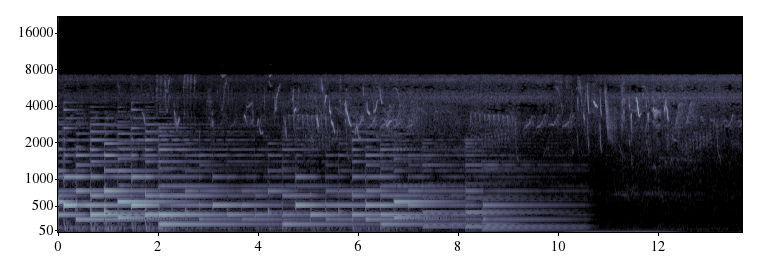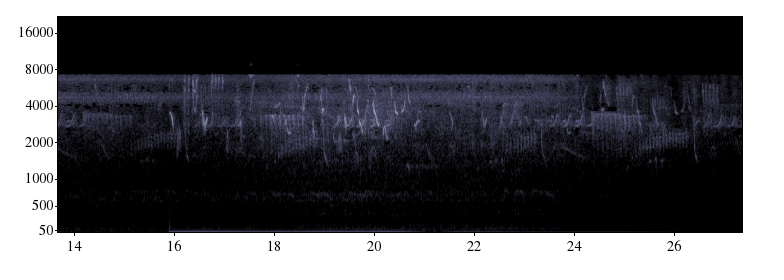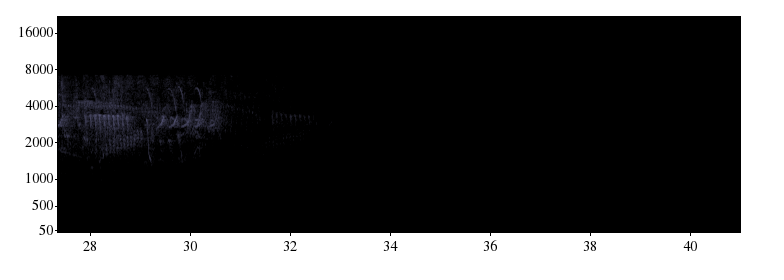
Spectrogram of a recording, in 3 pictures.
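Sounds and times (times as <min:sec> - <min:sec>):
background music chord: 0:00.0 - 0:10.2
birds chirping: 0:00.0 - 0:12.4.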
